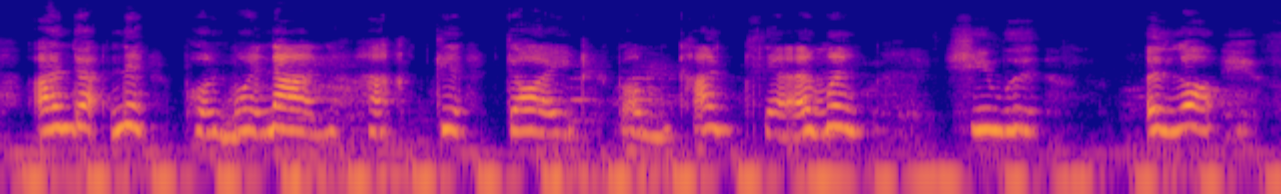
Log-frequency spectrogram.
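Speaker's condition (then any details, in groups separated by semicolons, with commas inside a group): Cerebral palsy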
